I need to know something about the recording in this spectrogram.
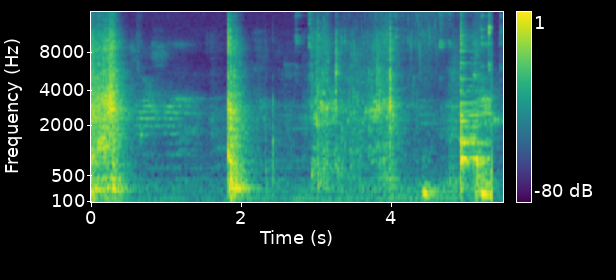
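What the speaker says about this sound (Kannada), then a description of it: "ಅದೇ ರೀತಿ 1 ಬಟ್ಲ ಅಕ್ಕಿಗೆ 2 ಬಟ್ಲ ನೀರು ಹಾಕ್ಕೊಳ್ರಿ" Water is tipped into a cooking pot of rice and spiced masala for a Karnataka-style vegetable palav, heard as a few short, loud splashing pours separated by quieter pauses and light pot clatter.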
